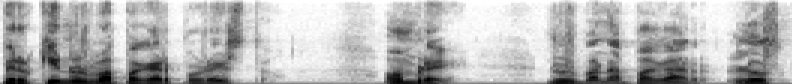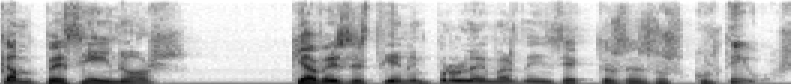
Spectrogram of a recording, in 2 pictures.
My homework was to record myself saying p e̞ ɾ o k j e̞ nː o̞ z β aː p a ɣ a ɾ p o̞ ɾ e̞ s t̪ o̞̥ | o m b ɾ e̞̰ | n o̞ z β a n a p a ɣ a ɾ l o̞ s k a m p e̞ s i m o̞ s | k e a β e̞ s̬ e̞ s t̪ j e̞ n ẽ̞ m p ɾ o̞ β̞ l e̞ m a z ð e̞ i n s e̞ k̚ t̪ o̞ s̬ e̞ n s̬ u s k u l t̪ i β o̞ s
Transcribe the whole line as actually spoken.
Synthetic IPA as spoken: p e̞ ɾ o k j e̞ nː o̞ z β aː p a ɣ a ɾ p o̞ ɾ e̞ s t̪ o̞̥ | o m b ɾ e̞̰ | n o̞ z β a n a p a ɣ a ɾ l o̞ s k a m p e̞ s i n o̞ s | k e a β e̞ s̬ e̞ s t̪ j e̞ n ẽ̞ m p ɾ o̞ β̞ l e̞ m a z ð e̞ i n s e̞ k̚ t̪ o̞ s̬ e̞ n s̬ u s k u l t̪ i β o̞ s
